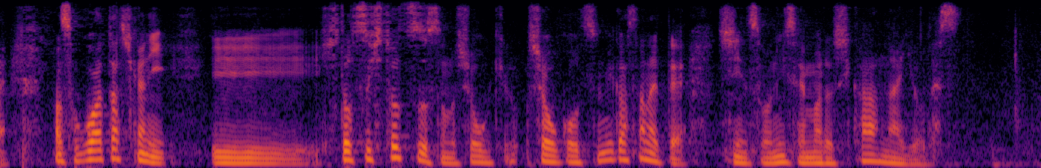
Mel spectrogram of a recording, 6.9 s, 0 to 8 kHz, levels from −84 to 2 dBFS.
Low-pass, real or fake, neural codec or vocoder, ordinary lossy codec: 7.2 kHz; real; none; Opus, 24 kbps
